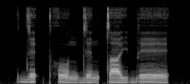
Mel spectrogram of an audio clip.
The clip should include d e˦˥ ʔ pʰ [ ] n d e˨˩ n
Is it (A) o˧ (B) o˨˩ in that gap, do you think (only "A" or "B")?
B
